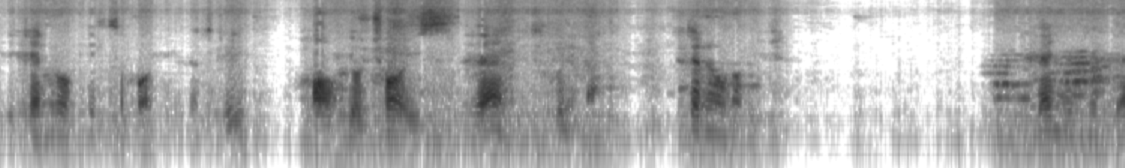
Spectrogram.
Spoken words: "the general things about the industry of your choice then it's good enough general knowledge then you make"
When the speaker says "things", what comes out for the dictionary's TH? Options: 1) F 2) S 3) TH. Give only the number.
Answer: 1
